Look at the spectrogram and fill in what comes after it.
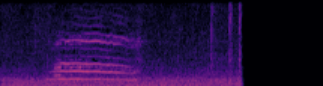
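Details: An indoor domestic cat, one of four cats drawn to a strange new toy, gives a single short meow that holds steady and then falls slightly, followed by a few soft clicks and rustles.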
